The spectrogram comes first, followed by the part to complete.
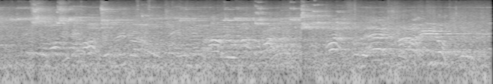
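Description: Sneakers squeaking on a hardwood basketball court, many short chirps coming in quick succession as players change direction, with a basketball bouncing and hitting the floor among them, in a large gym.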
